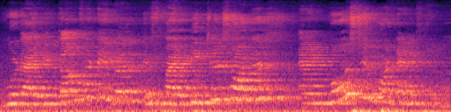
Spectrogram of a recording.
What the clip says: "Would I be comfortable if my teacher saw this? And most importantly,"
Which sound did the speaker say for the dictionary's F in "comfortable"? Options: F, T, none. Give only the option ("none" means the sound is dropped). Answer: none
